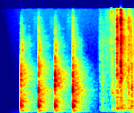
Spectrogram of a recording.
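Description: Four quick, evenly spaced knocks on a door, each ringing out briefly, followed by a softer noise that builds near the end.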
